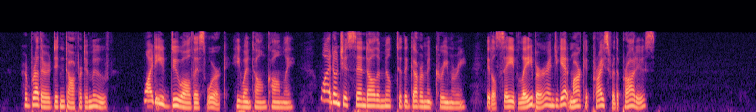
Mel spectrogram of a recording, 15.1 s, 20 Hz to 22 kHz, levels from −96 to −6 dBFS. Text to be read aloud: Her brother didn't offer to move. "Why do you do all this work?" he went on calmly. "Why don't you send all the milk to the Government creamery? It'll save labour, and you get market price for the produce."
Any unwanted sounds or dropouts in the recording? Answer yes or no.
no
